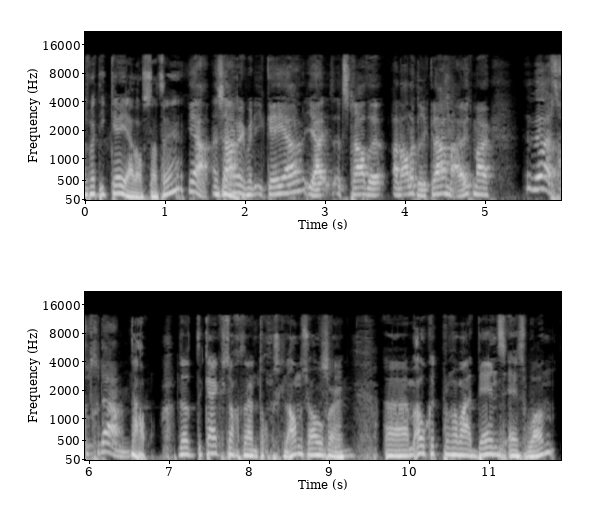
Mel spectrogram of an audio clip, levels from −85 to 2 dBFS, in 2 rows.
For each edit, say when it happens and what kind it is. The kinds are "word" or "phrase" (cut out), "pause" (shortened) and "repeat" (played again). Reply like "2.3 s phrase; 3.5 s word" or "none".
3.1 s word; 4.1 s word; 7.1 s word

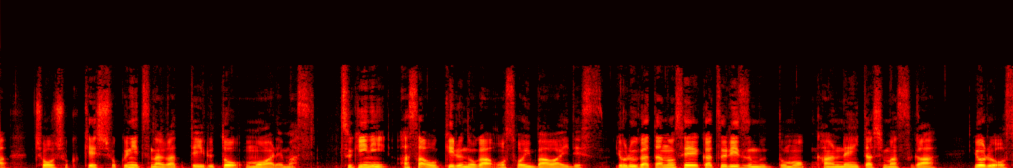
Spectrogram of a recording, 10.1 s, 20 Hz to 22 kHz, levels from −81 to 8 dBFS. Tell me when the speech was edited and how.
3.3 s pause; 6.1 s pause

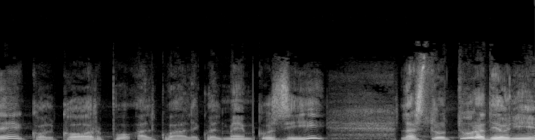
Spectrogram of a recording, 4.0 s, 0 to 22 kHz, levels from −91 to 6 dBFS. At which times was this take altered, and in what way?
1.5 s word; 1.9 s word

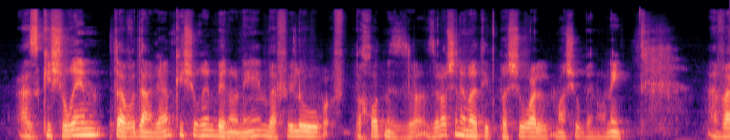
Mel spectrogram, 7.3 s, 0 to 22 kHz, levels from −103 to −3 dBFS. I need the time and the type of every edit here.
1.1 s word

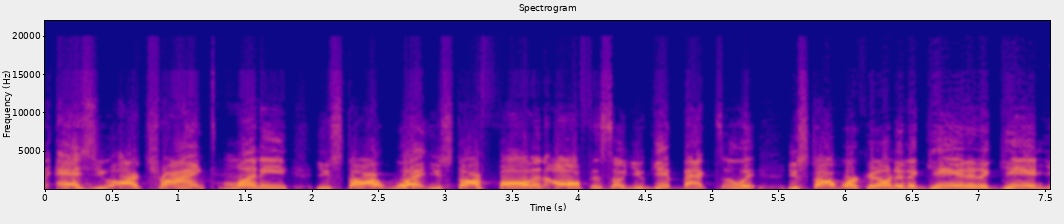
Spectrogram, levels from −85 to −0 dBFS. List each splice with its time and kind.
1.3 s word

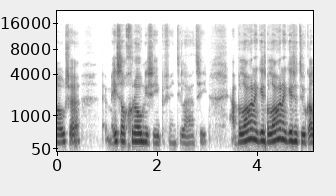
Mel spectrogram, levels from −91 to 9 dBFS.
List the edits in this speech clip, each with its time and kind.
4.2 s repeat

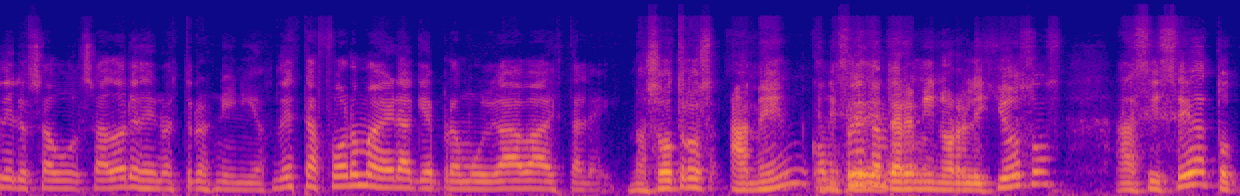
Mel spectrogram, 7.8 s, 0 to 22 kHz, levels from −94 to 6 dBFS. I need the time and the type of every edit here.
5.5 s word

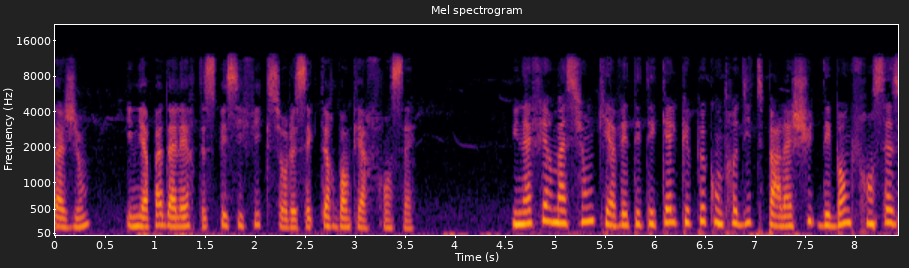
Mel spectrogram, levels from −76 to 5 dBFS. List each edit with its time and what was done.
none

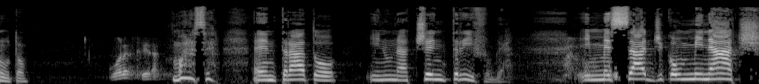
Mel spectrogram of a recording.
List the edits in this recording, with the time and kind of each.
none

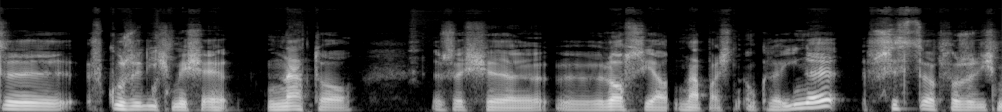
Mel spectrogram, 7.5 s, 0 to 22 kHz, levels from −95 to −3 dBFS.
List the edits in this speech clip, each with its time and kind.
5.0 s word

